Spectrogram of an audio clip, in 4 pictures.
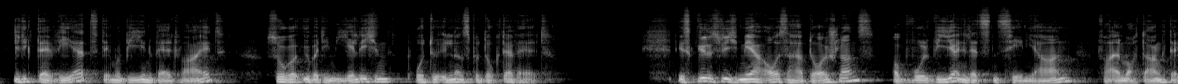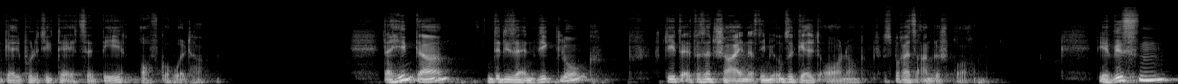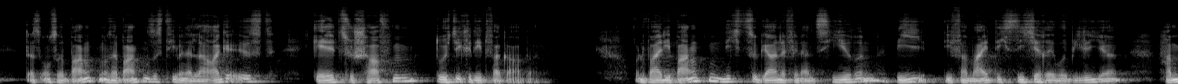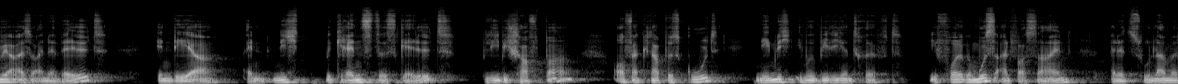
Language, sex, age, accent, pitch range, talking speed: German, male, 50-69, German, 95-120 Hz, 140 wpm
